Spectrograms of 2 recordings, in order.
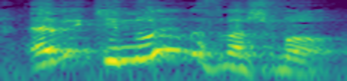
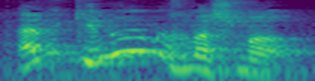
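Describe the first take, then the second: First: Said in the usual way. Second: Softer echo of the point; murmured restatement, softer; quiet repeat. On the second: Shown as a demonstration. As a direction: drop the volume and let it land.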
